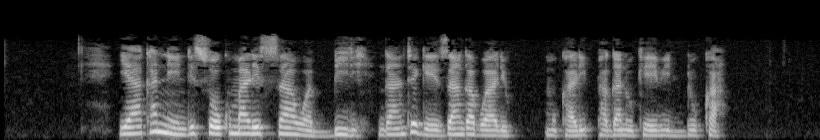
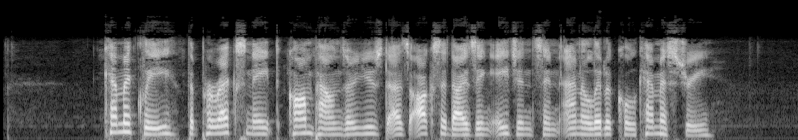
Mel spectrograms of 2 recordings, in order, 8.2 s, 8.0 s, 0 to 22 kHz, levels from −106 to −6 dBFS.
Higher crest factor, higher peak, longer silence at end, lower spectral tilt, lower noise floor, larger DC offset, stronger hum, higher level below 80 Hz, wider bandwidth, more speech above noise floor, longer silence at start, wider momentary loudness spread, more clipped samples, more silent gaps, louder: about the same, 18 dB vs 18 dB; second, -12 dBFS vs -2 dBFS; about the same, 1 s vs 0.9 s; first, -6 dB/octave vs -2.5 dB/octave; first, -80 dBFS vs -66 dBFS; neither; neither; second, -66 dBFS vs -52 dBFS; second, 8.2 kHz vs 11 kHz; first, 53 dB vs 47 dB; about the same, 0.95 s vs 1.05 s; first, 10 LU vs 7 LU; neither; neither; second, -28 LUFS vs -19 LUFS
